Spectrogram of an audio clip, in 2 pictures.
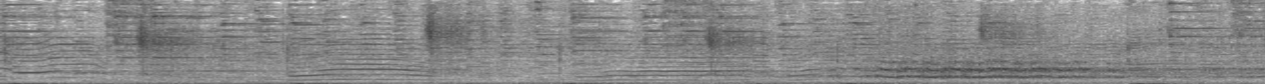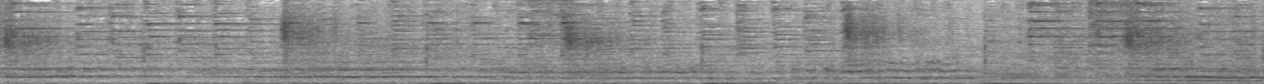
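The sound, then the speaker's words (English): Tires squealing as a taxi turns into a parking garage, several high, drawn-out screeches over a continuous engine rumble. “He turns into a parking garage.”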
